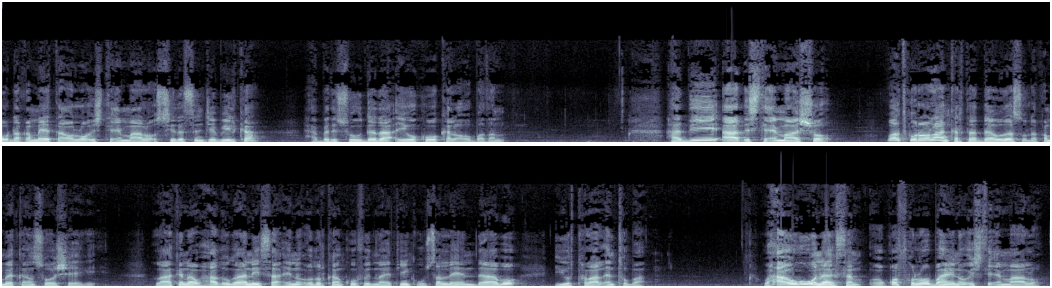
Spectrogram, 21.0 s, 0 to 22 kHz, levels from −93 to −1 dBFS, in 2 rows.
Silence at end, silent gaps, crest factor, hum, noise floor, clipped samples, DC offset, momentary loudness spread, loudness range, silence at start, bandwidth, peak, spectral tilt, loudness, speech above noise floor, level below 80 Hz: 0.1 s; none; 16 dB; none; -54 dBFS; under 0.1%; under 0.1%; 13 LU; 6 LU; 0 s; 16.5 kHz; 0 dBFS; -5 dB/octave; -16 LUFS; 38 dB; -58 dBFS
